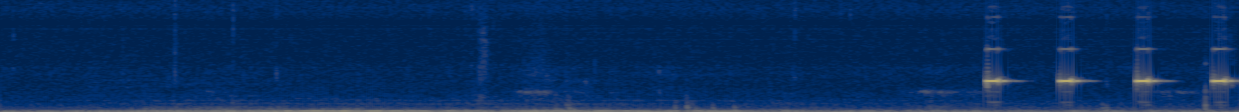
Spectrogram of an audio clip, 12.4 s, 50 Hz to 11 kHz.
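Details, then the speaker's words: Vintage semi-electronic Boso-tron blood pressure and pulse meter on an adult's arm cuff, inflated to 140: cuff deflation hum, then short high beeps per pulse at about 80 a minute. "You can hear the pulse. And the 80. I believe that's a good value."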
